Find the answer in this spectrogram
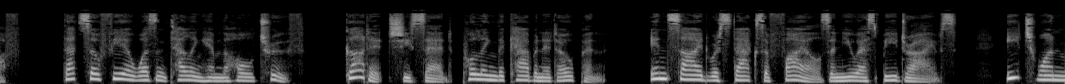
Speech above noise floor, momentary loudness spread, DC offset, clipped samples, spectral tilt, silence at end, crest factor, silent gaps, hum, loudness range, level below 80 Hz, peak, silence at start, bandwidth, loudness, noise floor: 33 dB; 9 LU; under 0.1%; under 0.1%; -4.5 dB/octave; 0 s; 16 dB; 3.12-3.35 s, 6.17-6.40 s; none; 2 LU; -66 dBFS; -8 dBFS; 0 s; 13.5 kHz; -22 LUFS; -54 dBFS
